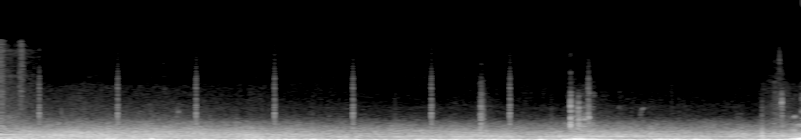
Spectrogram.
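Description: Wind rumbling on the microphone in open country, with scattered light clicks from handling or steps.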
